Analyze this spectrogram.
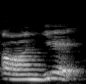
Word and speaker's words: Agnes: magnus oh you know i prefer to be pronounced on yes i think it sounds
